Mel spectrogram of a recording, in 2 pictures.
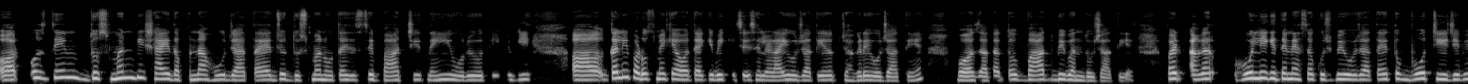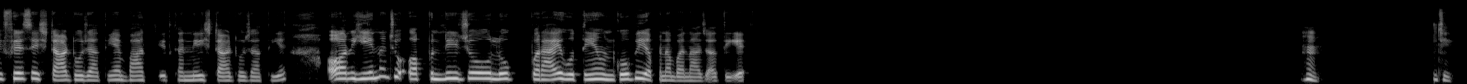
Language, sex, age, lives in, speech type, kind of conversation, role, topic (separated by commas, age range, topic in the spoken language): Hindi, female, 20-24, India, conversation, podcast, guest, Kaunsi family parampara tumhe sabse zyada apnapan mehsoos karwati hai?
